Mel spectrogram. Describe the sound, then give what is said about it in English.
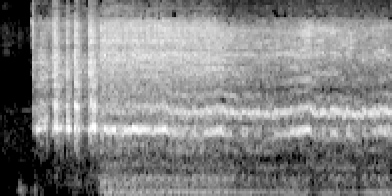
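A motorbike engine starting: a short burst of quick cranking pulses, then it catches and settles into a steady, even idle, moderately loud. “This is what a bike sounds like, if it starts.”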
